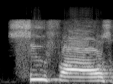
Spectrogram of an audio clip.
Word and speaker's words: Sioux Falls: He's the head girls basketball coach at Sioux Falls, Washington High School. Did I say that correctly? – That is correct.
